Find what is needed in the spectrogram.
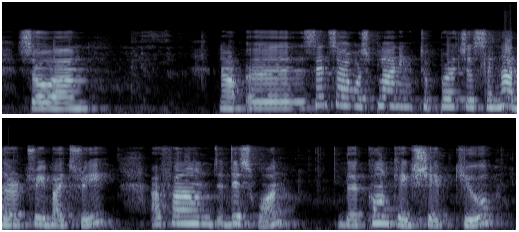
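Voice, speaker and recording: A woman with a Croatian accent speaks at a very slow pace. Her pitch is fairly high, with ordinary variation. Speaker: maritime training instructor. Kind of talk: casual explainer vlog. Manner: halting, with frequent fillers.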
